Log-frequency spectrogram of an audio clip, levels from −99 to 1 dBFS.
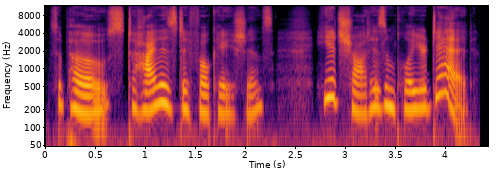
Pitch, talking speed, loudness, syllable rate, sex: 220 Hz, 150 wpm, -21 LUFS, 4.4 syllables/s, female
